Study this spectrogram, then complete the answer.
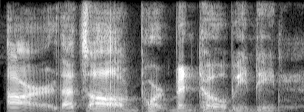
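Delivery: lightly voiced pirate growl; a hint of a pirate, arr; mild pirate accent. Pirate character talking.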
